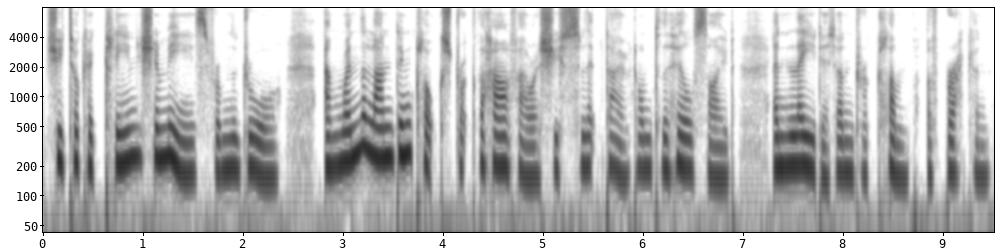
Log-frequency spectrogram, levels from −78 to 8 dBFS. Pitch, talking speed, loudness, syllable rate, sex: 195 Hz, 200 wpm, -17 LUFS, 4.8 syllables/s, female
